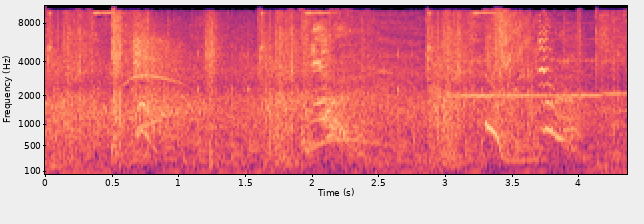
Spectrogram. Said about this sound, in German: Ich lief, ich rannte und ich wusste, als der nächste Schuss krachte, dass ich nicht mehr lange zu leben hatte.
